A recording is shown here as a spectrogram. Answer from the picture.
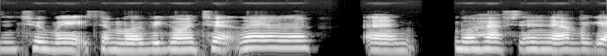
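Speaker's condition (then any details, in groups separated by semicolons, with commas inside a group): ALS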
